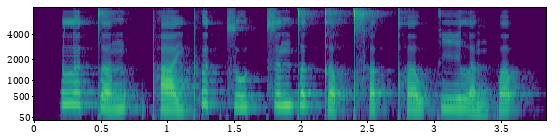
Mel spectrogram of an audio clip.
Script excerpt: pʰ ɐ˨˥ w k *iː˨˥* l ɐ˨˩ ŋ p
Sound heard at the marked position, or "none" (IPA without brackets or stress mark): iː˧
